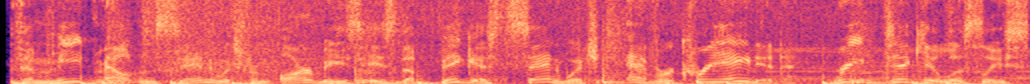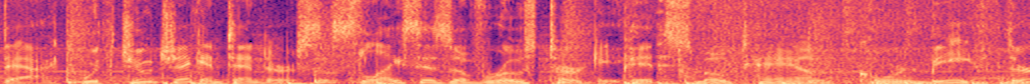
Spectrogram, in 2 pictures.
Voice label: Commercial, Voice Over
